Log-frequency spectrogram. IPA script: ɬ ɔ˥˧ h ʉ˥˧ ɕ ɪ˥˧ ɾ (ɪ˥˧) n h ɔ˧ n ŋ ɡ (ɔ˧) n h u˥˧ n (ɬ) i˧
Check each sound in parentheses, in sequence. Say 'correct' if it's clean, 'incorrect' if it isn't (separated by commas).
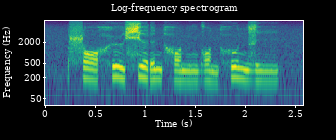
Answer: correct, incorrect, incorrect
